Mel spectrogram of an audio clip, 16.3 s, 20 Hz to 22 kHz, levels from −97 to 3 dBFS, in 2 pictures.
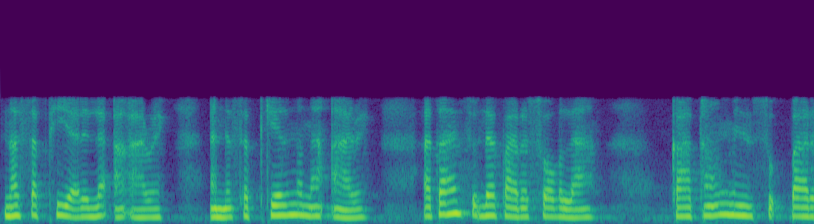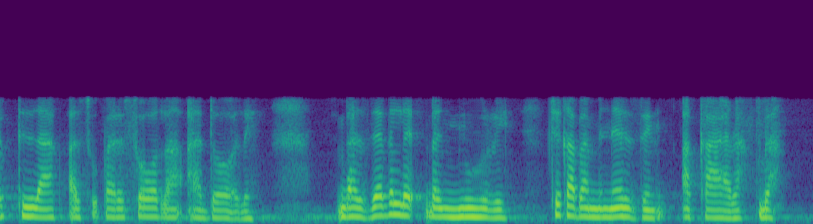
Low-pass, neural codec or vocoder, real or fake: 3.6 kHz; codec, 16 kHz, 0.8 kbps, ZipCodec; fake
